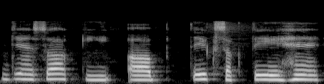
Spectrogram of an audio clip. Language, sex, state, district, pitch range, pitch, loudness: Hindi, male, Madhya Pradesh, Bhopal, 210-235 Hz, 220 Hz, -16 LUFS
